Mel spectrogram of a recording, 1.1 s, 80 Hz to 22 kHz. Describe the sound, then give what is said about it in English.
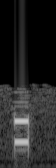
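A single DTMF tone for the digit 1, as heard over amateur radio from an autopatch dialing pad: a steady two-pitched beep lasting about a quarter second over a faint low hum. “You hear a DTMF 1. It's the same one as is on your auto patch dialing pad.”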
